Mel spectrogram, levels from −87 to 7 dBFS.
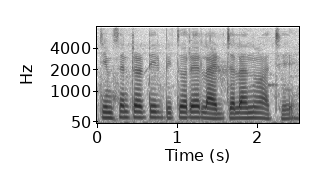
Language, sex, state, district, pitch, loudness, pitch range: Bengali, female, Assam, Hailakandi, 165 Hz, -14 LUFS, 155-175 Hz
